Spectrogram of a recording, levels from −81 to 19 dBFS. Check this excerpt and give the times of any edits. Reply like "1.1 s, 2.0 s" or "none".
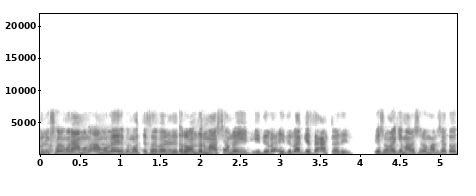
1.7 s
